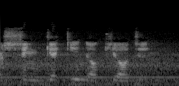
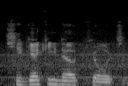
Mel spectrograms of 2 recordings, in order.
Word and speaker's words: Shingeki no Kyojin: Or Shingeki no Kyojin. – Yes, that. Shingeki no Kyojin. Did I say that right? – Close enough.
